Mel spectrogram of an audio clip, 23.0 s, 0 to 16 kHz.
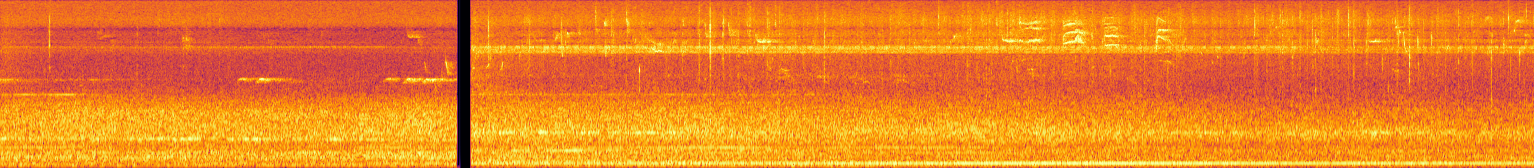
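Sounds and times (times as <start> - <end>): high insect drone: 7.1 - 23.0
low steady hum: 7.1 - 23.0.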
